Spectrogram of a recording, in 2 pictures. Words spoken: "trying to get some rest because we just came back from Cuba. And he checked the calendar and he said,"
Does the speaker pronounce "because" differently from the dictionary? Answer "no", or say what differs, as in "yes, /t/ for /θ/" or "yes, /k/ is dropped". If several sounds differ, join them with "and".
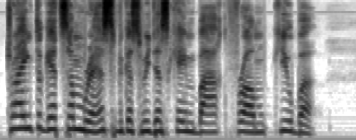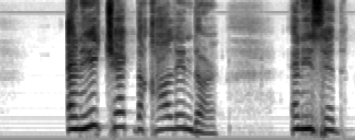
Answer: yes, /s/ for /z/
